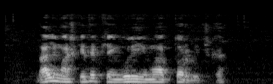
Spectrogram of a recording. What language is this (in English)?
Macedonian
